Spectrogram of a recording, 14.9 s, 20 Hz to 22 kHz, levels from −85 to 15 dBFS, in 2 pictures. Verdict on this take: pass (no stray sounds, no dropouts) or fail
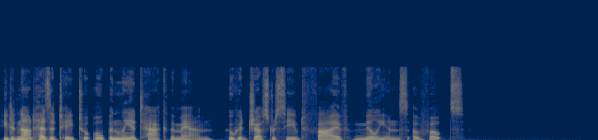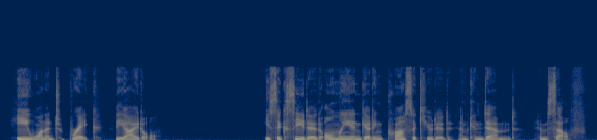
pass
